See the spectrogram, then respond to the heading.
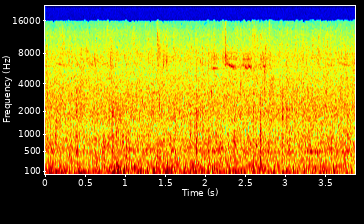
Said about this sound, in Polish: Pamiętasz, gdzie nagrywałeś burzę? Mhm. Tu słychać więcej niż burzę. Sam nie mokniesz chyba, co? Jesteś pod dachem, jak sądzę.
